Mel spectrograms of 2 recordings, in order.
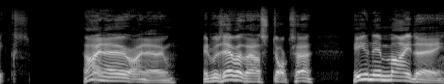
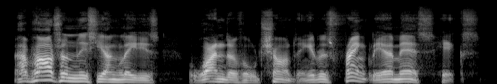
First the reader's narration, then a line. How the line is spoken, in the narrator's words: he said sharply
